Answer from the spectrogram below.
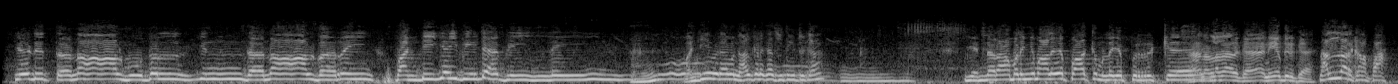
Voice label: funny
